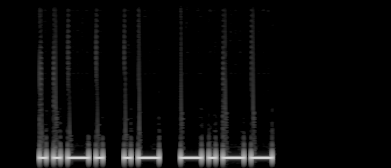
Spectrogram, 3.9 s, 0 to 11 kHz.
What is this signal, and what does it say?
Morse code, heard as a keyed tone, about 17 wpm, 700 Hz. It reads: FAY
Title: USA Call Sign Postfixes - 3 Letters 17wpm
